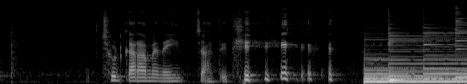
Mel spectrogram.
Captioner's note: chuckles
